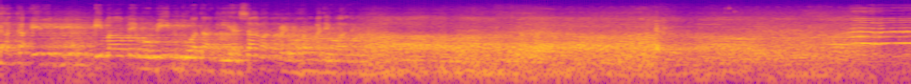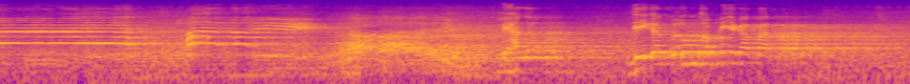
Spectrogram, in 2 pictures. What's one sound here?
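A middle-aged man speaks into a microphone with feeling, sometimes chanting in a drawn-out tune, in an echoing hall.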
